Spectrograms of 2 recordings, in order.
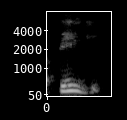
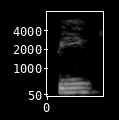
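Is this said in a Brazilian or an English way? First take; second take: Brazilian; English. First: It is pronounced the Brazilian Portuguese way. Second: It is pronounced the English way. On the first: The speaker calls it wrong. "A gente fala" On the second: The speaker calls it right. "o correto seria"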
